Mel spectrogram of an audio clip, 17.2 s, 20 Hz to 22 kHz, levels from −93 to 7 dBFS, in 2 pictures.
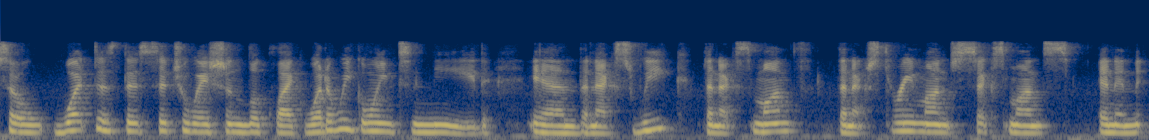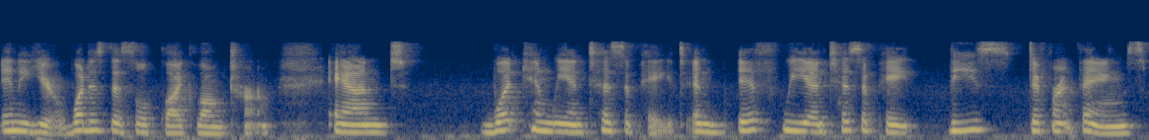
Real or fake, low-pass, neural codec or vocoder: real; 7.2 kHz; none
